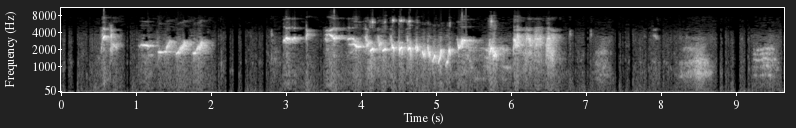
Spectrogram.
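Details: Greater green leafbird (cucak ijo) singing a loud, lively song, used as a tutor recording for training songbirds: varied chirped and warbled phrases, a rapid run of sliding notes mid-clip, then softer scattered notes after short pauses.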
